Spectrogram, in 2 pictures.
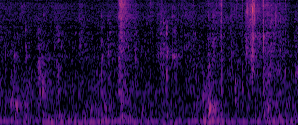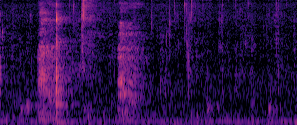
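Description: Faint close-up chewing of a mouthful of chilli cheese fries: soft wet mouth clicks, with a short cluster of louder ones about three and a half seconds in. A faint steady low hum sits underneath.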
